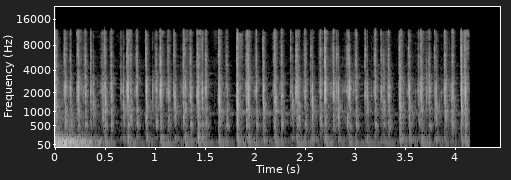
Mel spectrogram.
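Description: Rapid computer-keyboard typing: a fast, uneven run of many keystrokes. The tail of a whoosh fades out just as the typing begins.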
